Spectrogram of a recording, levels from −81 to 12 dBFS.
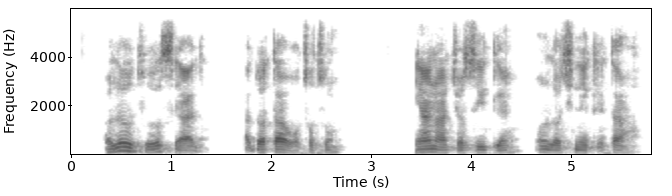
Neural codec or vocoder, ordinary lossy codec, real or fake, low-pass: codec, 16 kHz in and 24 kHz out, 2.2 kbps, FireRedTTS-2 codec; none; fake; 5.4 kHz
